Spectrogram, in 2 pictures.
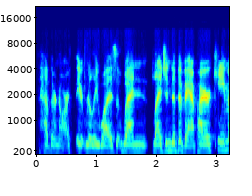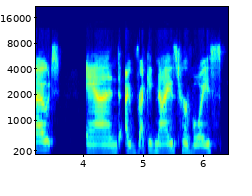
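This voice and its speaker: Woman on a fan panel, low voice, lots of likes and um, dry muffled mic. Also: fairly bright tone, no echo. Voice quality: low voice she calls masculine. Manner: chatty, many fillers and restarts. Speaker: podcast co-host. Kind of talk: casual panel discussion.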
